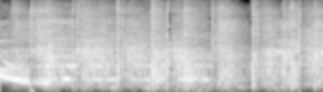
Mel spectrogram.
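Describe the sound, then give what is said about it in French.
A French-speaking church audience claps and cheers with shouts of joy in loud, dense bursts of applause that carry on throughout. “Donc s'il t'a fait du bien, acclame-le encore avec des cris de joie.”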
